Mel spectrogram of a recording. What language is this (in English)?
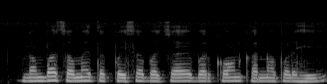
Chhattisgarhi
